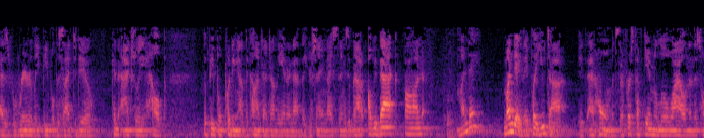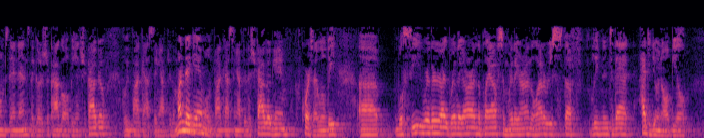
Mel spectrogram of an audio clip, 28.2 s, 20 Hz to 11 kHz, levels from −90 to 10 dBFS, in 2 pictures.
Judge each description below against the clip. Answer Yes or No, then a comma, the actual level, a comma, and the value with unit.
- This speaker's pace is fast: Yes, fast, 220 wpm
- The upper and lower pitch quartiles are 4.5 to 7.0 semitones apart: No, average, 3.6 semitones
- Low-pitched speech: Yes, low, 110 Hz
